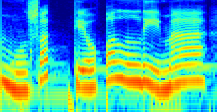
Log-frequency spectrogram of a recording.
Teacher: Di sini ada fathah tanwin di qaf yang bertemu dengan lam. Maka suara fathah tanwin dileburkan atau dimasukkan ke dalam huruf lam. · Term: idgham bila gunnah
